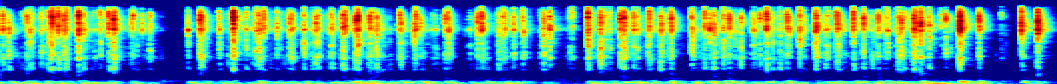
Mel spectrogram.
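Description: Fast typing with the fingertips of both hands on a plastic computer keyboard, producing a dense run of quick, bright clicky taps with a low thud underneath. The taps come in steady bursts with brief pauses between them.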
